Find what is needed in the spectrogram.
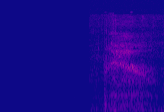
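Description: Near silence, with a faint click past the middle and then a soft, faint hiss, just before a voice begins.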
